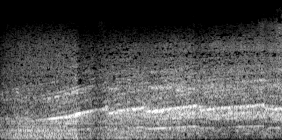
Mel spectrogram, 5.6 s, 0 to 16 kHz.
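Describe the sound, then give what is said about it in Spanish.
Engine of an R25 racing car, a continuous loud high-pitched whine that climbs gradually in pitch, dips briefly partway through, then holds steady to the end. “Escuchamos el ruido del motor del R25, ¿no?”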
